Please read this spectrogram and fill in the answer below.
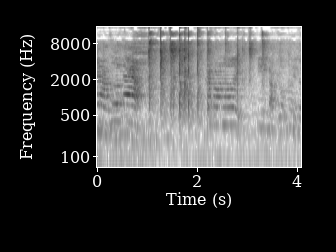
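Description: Hand clapping: a rapid run of claps lasting a little over a second, with a woman's and young children's voices around it.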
